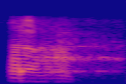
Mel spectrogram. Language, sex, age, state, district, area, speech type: Kannada, male, 18-30, Karnataka, Shimoga, urban, conversation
